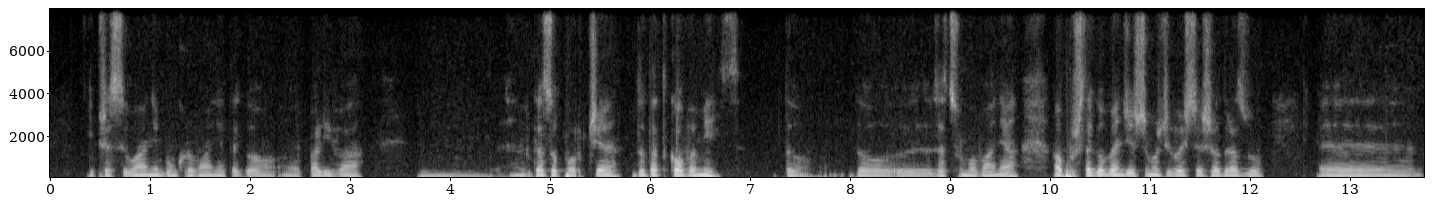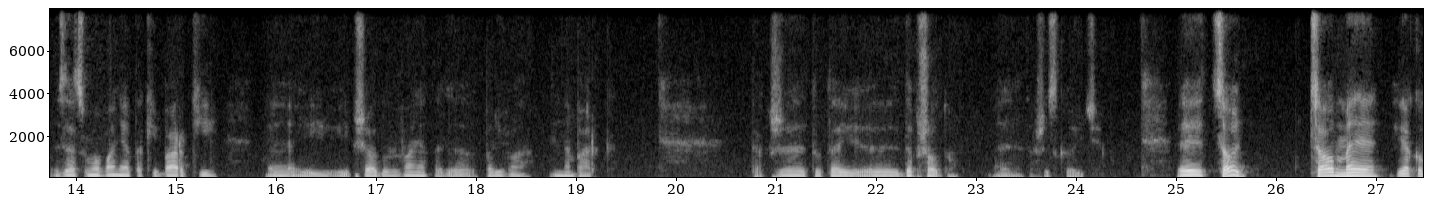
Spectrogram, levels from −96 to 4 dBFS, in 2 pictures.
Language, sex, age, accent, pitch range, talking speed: Polish, male, 40-59, native, 90-110 Hz, 90 wpm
